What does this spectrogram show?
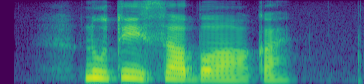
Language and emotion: Russian, angry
